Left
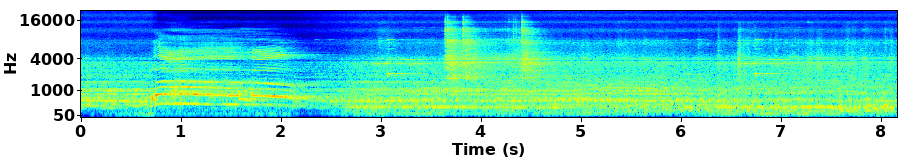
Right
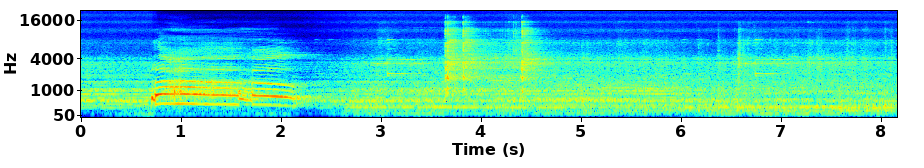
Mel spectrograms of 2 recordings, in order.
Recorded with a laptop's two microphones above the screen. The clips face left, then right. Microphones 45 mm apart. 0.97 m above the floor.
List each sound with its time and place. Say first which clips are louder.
0.7 s a scream: right 8 dB; 30° right (ahead or behind), 0.8 m
3.6 s a camera shutter: right 6 dB; 60° right (ahead or behind), 2.5 m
